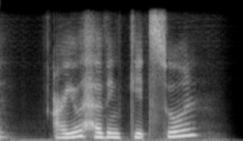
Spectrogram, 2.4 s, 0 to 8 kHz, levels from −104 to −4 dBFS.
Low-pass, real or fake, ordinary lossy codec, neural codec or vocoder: 7.2 kHz; fake; none; codec, 16 kHz, about 1 kbps, DyCAST, with the encoder's durations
